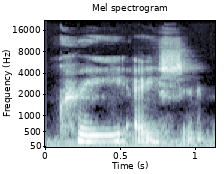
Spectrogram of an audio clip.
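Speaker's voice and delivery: Creation whispered without voice; teacher whispering the answer. Shown as a demonstration. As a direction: breathe Creation softly.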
